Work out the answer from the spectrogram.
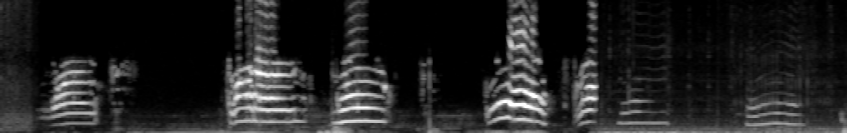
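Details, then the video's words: Kittens meowing indoors at home: a series of about six clear, tonal meows, rising then falling, some short and some drawn out, with a faint low hum in the background. "Sounds of cats##meowing in home"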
